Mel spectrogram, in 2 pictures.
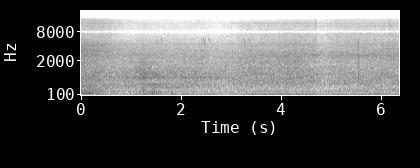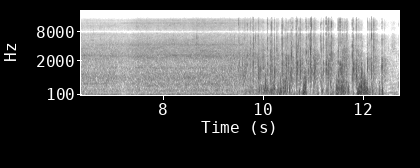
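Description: Lifted Jeep Wrangler's engine idling steadily. About ten seconds in, it gives way to a run of loud, irregular claps and knocks.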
